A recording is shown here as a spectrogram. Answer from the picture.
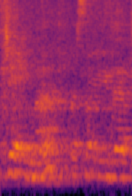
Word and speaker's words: Jama: very much good evening my name is Jamma pronounced JMA for some of you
